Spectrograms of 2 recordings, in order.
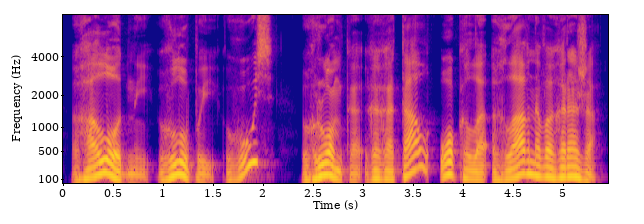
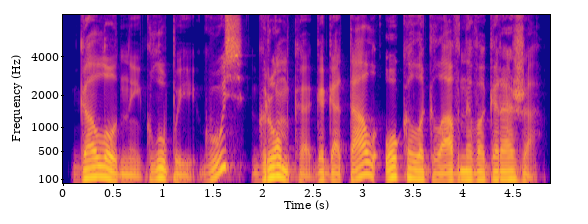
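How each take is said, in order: First: The g sounds are soft and breathy. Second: The g sounds are hard plosives. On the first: This is the Belarusian pronunciation. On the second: This is the standard Russian pronunciation.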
